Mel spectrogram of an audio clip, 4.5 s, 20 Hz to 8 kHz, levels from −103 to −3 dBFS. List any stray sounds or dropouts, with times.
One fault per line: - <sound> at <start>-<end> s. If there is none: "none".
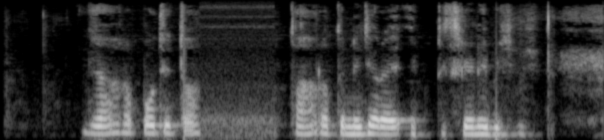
none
